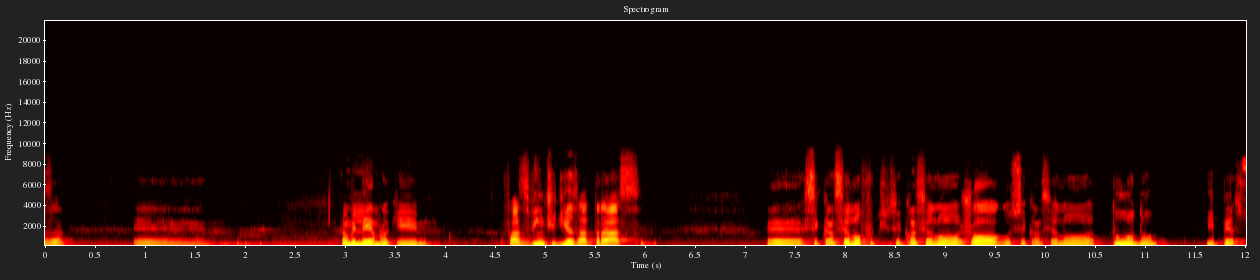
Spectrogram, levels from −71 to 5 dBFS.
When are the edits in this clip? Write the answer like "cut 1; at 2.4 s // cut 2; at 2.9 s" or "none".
none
